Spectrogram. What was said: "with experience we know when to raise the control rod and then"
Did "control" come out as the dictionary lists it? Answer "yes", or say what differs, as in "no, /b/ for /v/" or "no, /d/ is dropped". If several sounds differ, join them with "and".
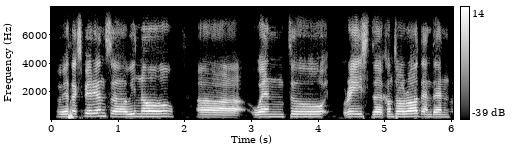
yes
